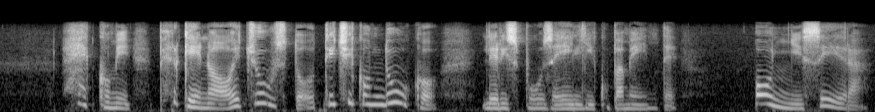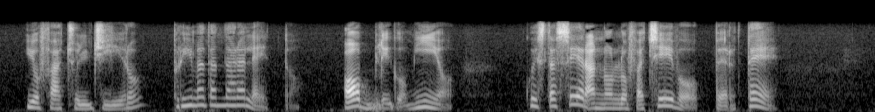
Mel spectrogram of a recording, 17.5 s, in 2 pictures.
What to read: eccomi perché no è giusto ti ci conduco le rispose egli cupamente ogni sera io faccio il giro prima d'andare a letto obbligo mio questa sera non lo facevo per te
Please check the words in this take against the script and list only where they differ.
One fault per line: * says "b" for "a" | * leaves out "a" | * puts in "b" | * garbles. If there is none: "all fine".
all fine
